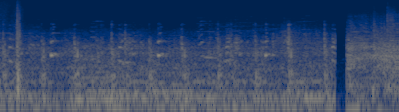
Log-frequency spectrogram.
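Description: A metal hatch creaks open.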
